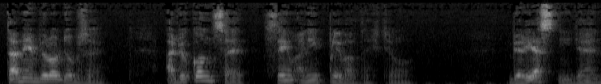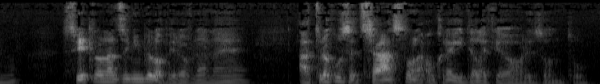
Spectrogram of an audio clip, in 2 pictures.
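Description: A man reads a novel aloud in a steady audiobook narration. His voice sits low, and he takes his time with frequent pauses. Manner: measured, unhurried reading with frequent pauses. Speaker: translator reading his own translation.

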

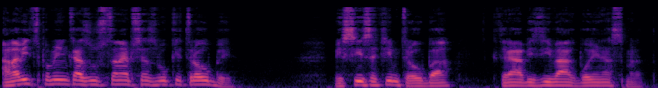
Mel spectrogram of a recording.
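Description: A man calmly reading a novel aloud as an audiobook narrator. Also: medium pitch. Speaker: audiobook reader.

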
